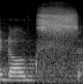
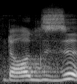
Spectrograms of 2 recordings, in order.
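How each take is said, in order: First: Dogs ending in a hissed S instead of Z; voiceless S ending. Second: Dogs ending in a buzzing Z, "dogz"; voiced Z ending. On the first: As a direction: say dogs wrongly, with an unvoiced S. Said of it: "We never say dogs". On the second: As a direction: voice the final s of Dogs as Z. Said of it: "depending on what the last sound is". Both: Shown as a demonstration.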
